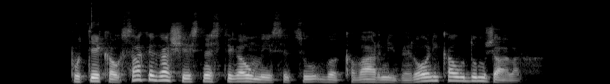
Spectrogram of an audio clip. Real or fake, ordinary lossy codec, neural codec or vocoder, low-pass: fake; none; vocoder, 44.1 kHz, 128 mel bands every 512 samples, BigVGAN v2; 19.8 kHz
